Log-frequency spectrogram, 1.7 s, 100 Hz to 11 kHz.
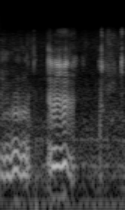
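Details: Zombie, a 2.7 lb long-haired female Chihuahua, growls while playing indoors: a short harmonic warbling growl, a brief pause, then a louder wavering higher-pitched snarl lasting about a third of a second.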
